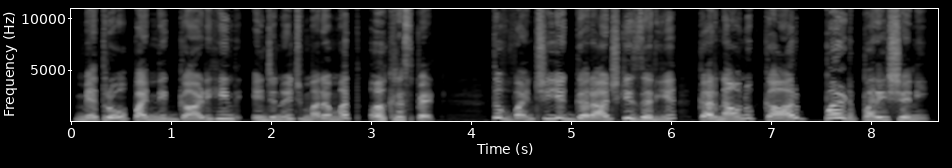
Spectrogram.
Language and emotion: Kashmiri, disgusted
